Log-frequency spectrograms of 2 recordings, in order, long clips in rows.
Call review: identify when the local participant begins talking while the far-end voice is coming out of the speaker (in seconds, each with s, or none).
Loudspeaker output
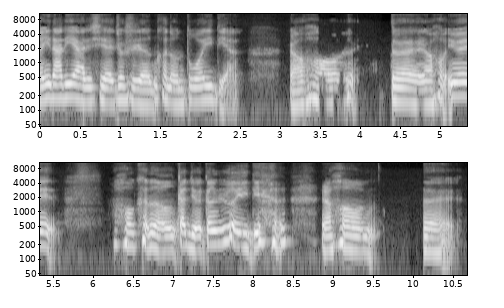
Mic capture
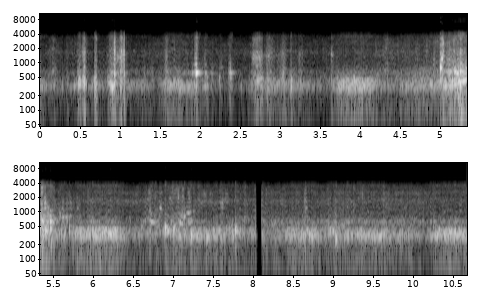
none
